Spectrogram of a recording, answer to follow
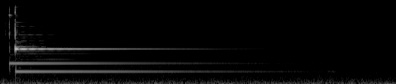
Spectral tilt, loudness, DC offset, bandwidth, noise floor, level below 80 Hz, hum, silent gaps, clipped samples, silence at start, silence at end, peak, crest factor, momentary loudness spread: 0 dB/octave; -28 LUFS; under 0.1%; 16 kHz; -59 dBFS; -62 dBFS; none; none; under 0.1%; 0.1 s; 2.15 s; -10 dBFS; 26 dB; 26 LU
